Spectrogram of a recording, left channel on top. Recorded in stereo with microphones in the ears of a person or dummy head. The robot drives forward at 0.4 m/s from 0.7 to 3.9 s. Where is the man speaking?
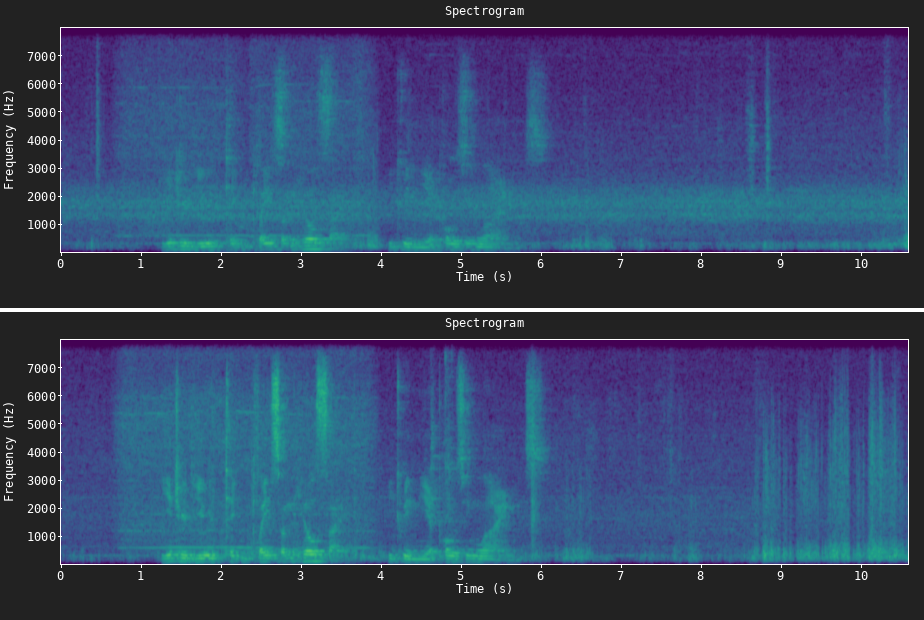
80° right, 1.3 m; by 6.0 s 55° right (ahead or behind), 1.5 m.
